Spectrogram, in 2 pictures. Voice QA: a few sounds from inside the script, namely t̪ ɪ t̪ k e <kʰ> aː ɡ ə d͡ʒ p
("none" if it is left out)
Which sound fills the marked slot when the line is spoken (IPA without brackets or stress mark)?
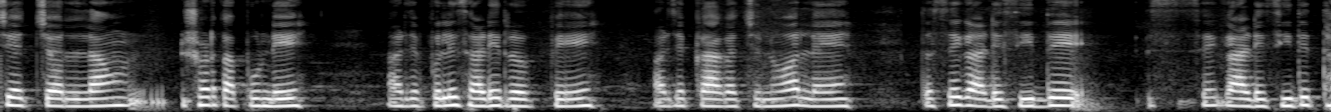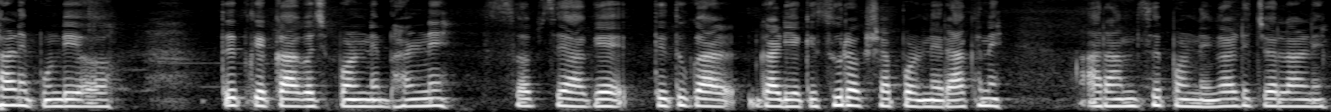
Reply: k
